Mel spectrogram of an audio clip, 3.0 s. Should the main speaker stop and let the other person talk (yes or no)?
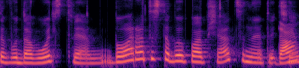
yes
